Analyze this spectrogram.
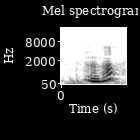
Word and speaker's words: hva: So, since there's an H and then a V, we just ignore the H and say the V. Hva heter du?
